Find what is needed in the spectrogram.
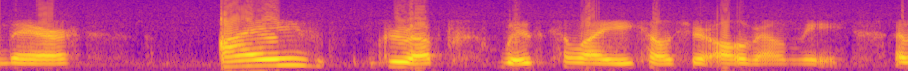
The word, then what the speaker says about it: kawaii: This whole kawaii, I pronounced that correctly, did yep.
